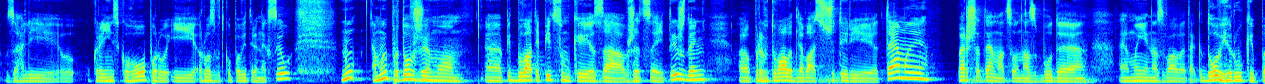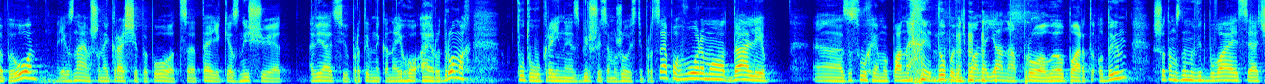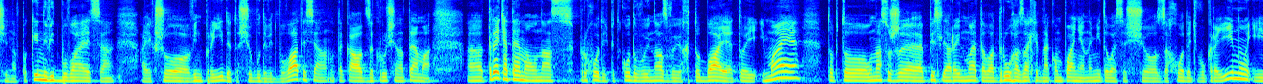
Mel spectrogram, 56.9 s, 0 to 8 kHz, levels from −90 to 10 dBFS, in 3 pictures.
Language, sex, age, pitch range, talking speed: Ukrainian, male, 20-39, 115-140 Hz, 120 wpm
